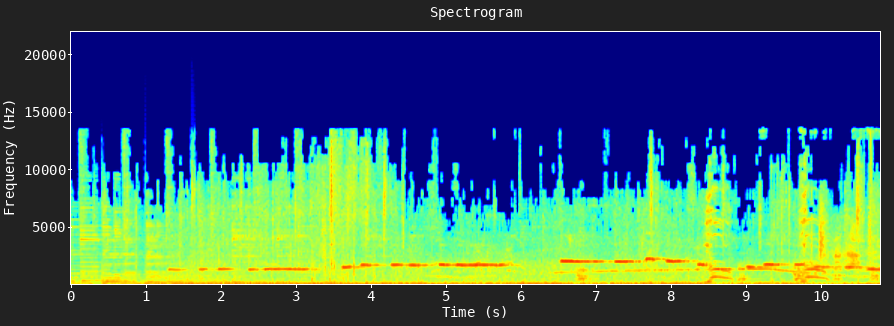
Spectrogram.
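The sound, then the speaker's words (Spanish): Someone whistles a slow melody of long held notes and sliding pitches, joined by quick swooping whistles near the end, over a steady low rumbling backdrop. “Vamos a hablar esta mañana de una serie de forajidos. Eh, forajidos que silban.”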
